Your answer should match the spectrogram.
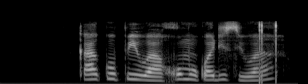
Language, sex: Tswana, female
